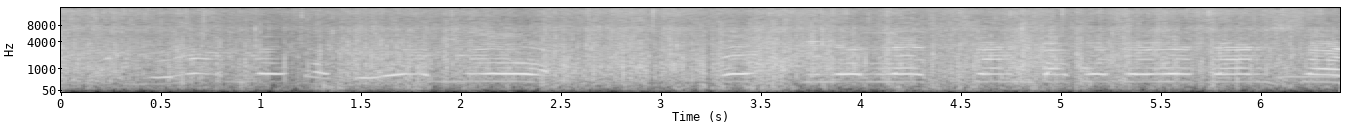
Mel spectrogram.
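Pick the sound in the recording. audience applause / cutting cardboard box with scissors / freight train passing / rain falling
rain falling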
